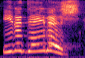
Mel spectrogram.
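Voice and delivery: mock-pushing a pastry on her; pushy baker friend. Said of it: "She's like".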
